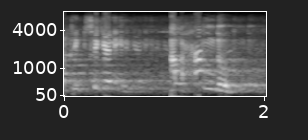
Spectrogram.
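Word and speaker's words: الحمد: কথা বলেন আমার সাথে আলহামদুলিল্লাহি রাব্বিল আলামিন আলহামদু উচ্চারণটা ঠিক শিখে নিন আলহামদু আলহামদু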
